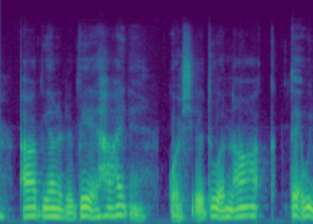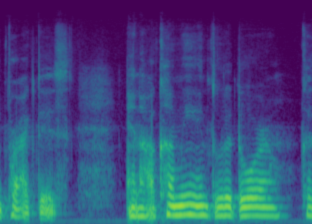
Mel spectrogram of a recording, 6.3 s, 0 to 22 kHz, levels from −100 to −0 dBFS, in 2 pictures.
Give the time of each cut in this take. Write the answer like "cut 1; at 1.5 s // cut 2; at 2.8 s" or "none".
cut 1; at 1.5 s // cut 2; at 2.7 s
